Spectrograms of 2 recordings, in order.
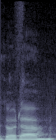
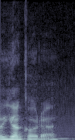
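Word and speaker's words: Jagoda: Thanks to Goda or Hagoda. Sorry, I don't know. Fuck. Okay, I need to go to the spa. I'm fucked. Who's my favorite? Jay pronounced like Y. Okay, so Yagoda.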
